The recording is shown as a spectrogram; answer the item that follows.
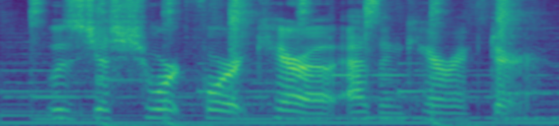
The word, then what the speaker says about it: Chara: Uh, Cara, like character. That's not That's how I I pronounce Cara's name.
